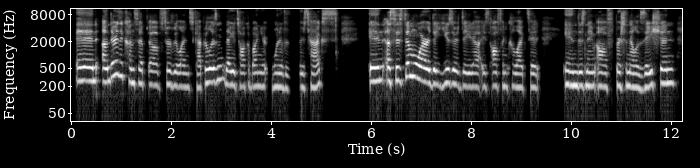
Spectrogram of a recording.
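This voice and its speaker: A woman, a student, carefully reading out a prepared question in English. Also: medium pitch. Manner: careful, formal phrasing.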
